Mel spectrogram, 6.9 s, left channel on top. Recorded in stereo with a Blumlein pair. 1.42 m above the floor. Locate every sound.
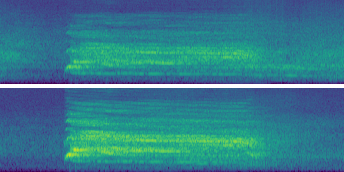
1.3 s a scream: 30° right, 3.5 m; by 5.3 s 10° right, 6 m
